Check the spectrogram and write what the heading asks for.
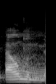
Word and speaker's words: almond: It's spelled A-L-M. – It's almond. – Almond. You got to say the L before the M. – Oh, gosh. – Almond milk. – So, dear listeners, how would you pronounce the word? – Almond. – Almond. – It's almond. It's not... Almond. – Oh, sorry. – You're not even saying the L in almond. – It's a silent L, honey.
